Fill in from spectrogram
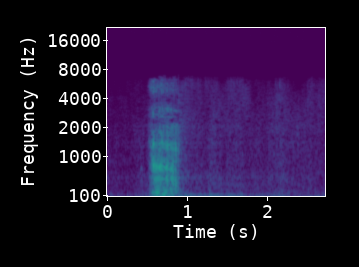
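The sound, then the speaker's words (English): A gas and oxygen torch for glasswork bursts into a loud, brief roaring whoosh, then settles into a quieter, steady hiss, burning a blue flame with its candles at 1/4-inch length. “With those candles at 1/4-inch length, you hear the hissing. You've got a nice blue flame, but it's not really overly loud, and it's not in danger of popping and turning off.”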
